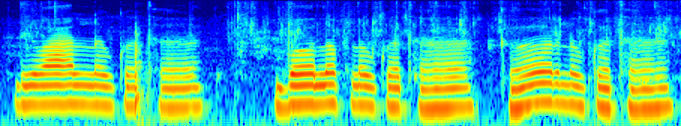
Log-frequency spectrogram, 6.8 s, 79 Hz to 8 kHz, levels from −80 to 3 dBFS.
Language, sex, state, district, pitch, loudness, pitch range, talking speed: Bhojpuri, female, Uttar Pradesh, Ghazipur, 165 Hz, -17 LUFS, 160-175 Hz, 80 wpm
